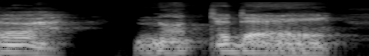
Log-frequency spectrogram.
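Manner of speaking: very deep, low, soft grunt. Narrator voicing a character answering a farewell before a fight: grunting. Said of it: "he just kind of grunts and goes".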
